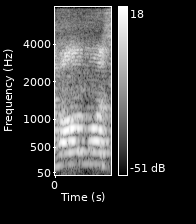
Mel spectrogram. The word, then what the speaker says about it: Voldemort: I've been saying Voldemort's name wrong. Who? The T is supposed to be silent according to her. Voldemort. Yeah. So, even in the films it was incorrect.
